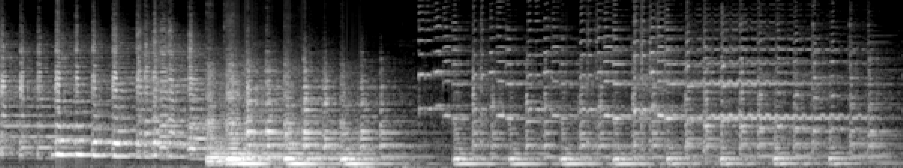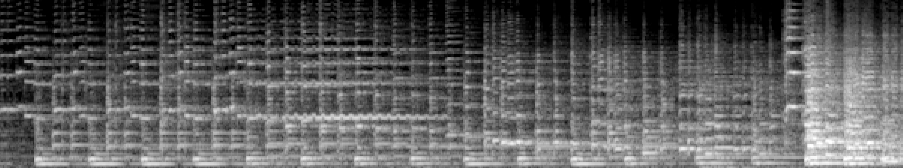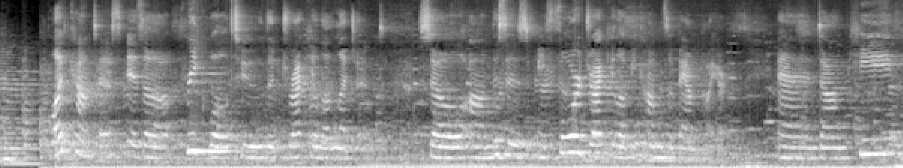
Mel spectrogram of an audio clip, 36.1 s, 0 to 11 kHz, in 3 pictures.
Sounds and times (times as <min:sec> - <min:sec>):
Music: 0:00.0 - 0:36.1
Speech: 0:24.6 - 0:33.8, 0:34.5 - 0:36.1.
